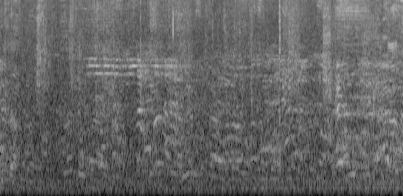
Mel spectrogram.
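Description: A man and a woman greet each other with animated voices close by.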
